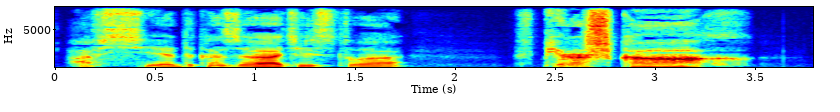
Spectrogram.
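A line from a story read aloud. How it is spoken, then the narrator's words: Menacing hoarse wheeze. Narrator (Russian): страшным голосом просипел средний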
